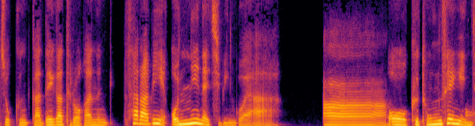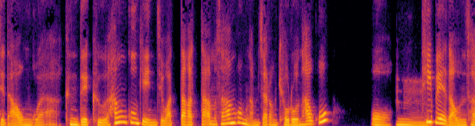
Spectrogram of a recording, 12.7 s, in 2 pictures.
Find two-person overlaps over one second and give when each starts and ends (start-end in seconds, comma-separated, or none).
none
